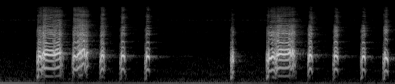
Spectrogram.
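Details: Red junglefowl hen calling to attract a mate, giving two bursts. Each is a pair of drawn-out raspy notes trailing into a quick series of short sharp clucks, with a brief pause between the bursts.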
